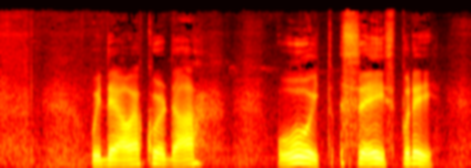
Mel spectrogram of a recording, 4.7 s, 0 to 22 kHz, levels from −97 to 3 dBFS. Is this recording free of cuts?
no; 1 cut; at 3.3 s

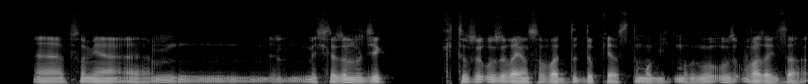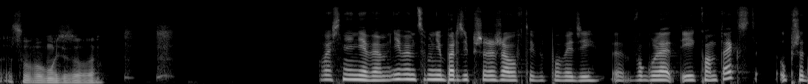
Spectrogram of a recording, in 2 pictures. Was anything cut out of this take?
no; 0 cuts

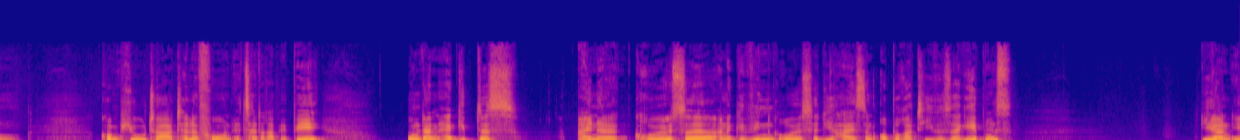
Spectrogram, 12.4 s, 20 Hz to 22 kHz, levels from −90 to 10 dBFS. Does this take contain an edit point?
no; 0 cuts

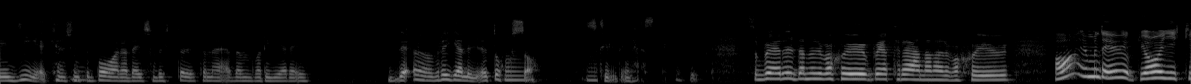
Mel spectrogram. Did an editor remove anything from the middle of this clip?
yes; 2 cuts; at 6.0 s, 10.5 s

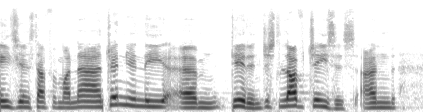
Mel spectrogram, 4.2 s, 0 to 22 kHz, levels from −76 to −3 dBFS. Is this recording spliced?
yes; 1 cut; at 1.0 s

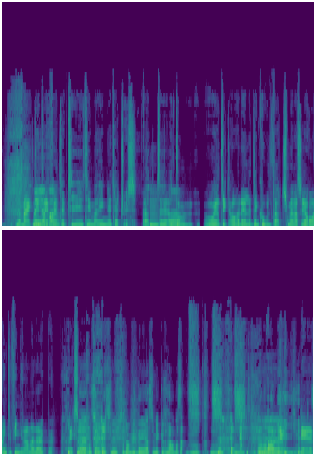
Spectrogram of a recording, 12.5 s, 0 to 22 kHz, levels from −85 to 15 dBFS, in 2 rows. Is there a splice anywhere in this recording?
yes; 1 cut; at 7.9 s

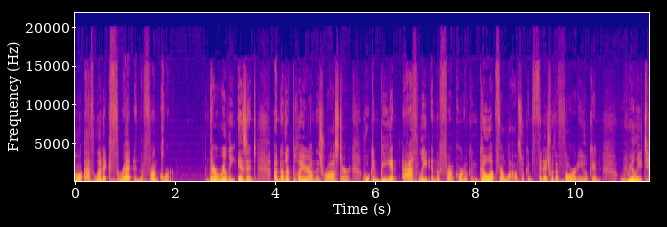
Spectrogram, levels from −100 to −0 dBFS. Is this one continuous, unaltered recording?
yes; 0 cuts

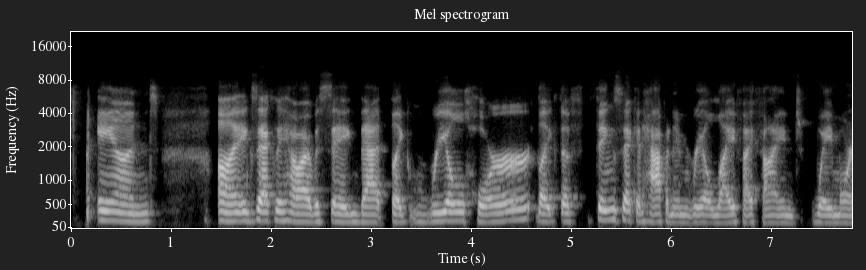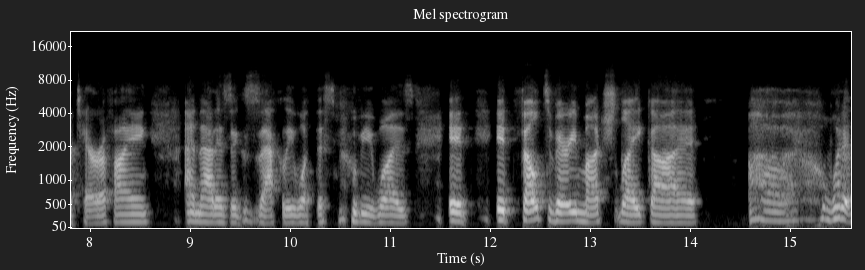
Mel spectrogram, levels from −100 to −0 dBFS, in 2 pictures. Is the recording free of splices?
yes; 0 cuts

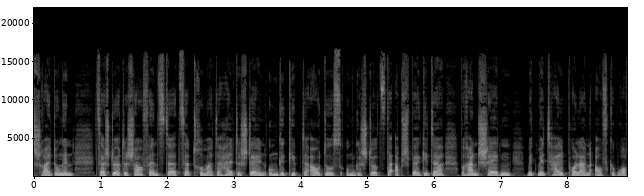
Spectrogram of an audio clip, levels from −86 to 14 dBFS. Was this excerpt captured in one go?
yes; 0 cuts

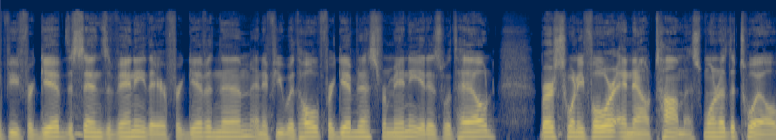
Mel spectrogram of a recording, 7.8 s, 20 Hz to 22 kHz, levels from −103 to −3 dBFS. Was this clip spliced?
no; 0 cuts

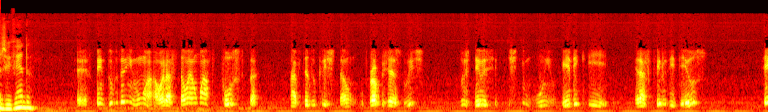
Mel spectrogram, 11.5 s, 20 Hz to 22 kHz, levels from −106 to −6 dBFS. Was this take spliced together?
no; 0 cuts

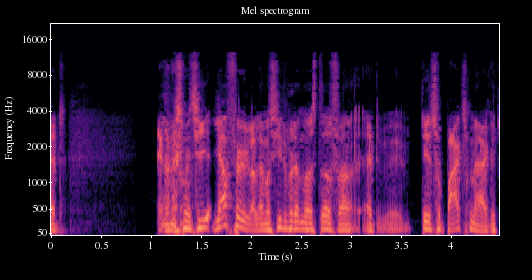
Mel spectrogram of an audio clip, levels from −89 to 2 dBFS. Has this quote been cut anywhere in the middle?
yes; 1 cut; at 1.6 s

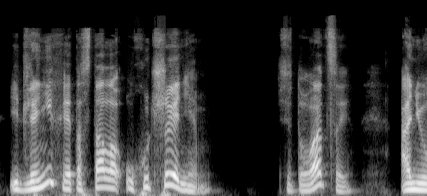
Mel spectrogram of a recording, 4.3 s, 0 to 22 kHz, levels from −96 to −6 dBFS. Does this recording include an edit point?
no; 0 cuts

